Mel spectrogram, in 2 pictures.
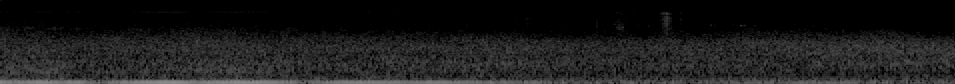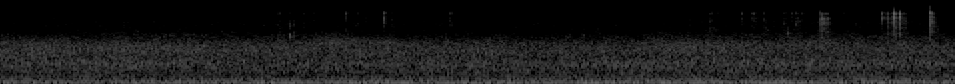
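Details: A low vehicle rumble is loud for the first few seconds, then fades into quiet outdoor background noise with a few faint ticks.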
